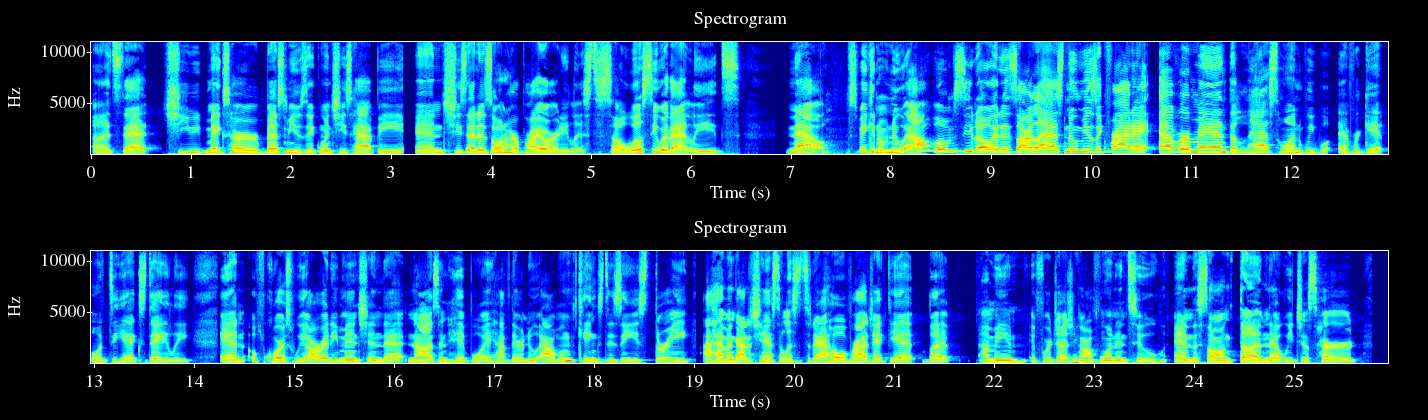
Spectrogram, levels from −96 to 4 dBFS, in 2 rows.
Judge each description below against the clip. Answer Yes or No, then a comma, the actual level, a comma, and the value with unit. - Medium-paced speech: No, fast, 225 wpm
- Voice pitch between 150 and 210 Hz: Yes, medium, 185 Hz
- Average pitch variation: Yes, average, 3.4 semitones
